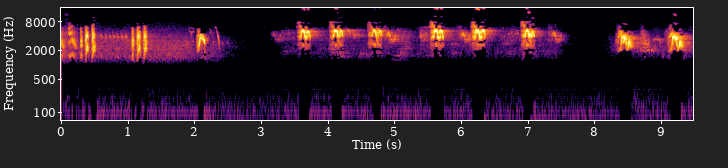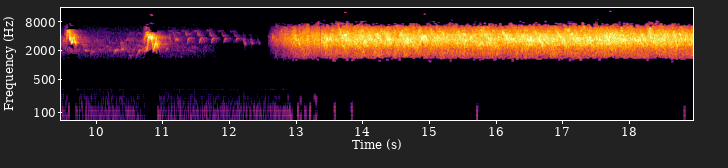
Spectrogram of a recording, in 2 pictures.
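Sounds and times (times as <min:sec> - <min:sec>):
house sparrow chirping: 0:00.0 - 0:02.6, 0:03.2 - 0:07.7, 0:08.3 - 0:18.9.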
